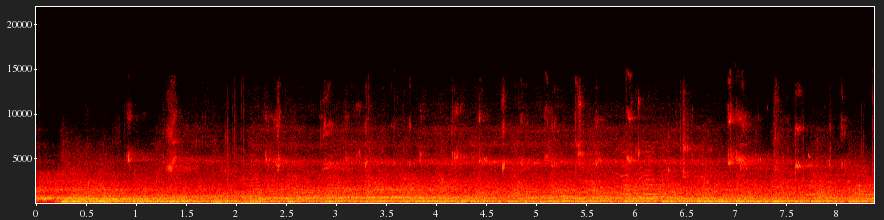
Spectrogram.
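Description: Sneakers squeak on a court.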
